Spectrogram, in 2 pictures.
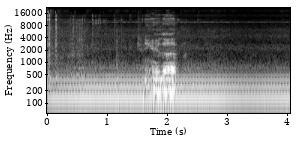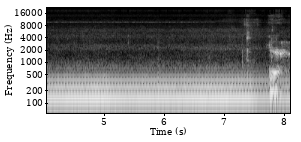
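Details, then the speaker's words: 1970s silverface Fender Twin Reverb valve guitar amp: steady low 60-cycle mains hum with a buzzy edge even with volume turned down, quiet on standby; suspected filter cap or other electrical issue. "But yeah, I do hear I do hear a hum. Sounds like a 60 cycle hum. [clears throat] Even with the amp turned down."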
